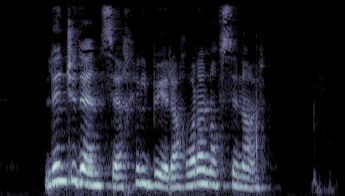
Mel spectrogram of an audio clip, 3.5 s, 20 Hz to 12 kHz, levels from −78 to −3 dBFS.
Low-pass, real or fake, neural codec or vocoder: 10.8 kHz; real; none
